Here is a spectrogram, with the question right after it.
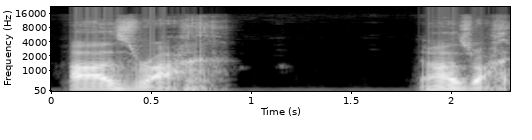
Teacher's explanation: you got to get that guttural sound in the back of your throat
